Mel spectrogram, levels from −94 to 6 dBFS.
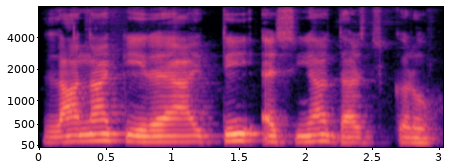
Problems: none marked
